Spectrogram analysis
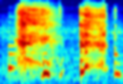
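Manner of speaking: high, knowing laugh; amused high laugh. Acted. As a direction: laugh at the naive question. Merchant amused by naive question.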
